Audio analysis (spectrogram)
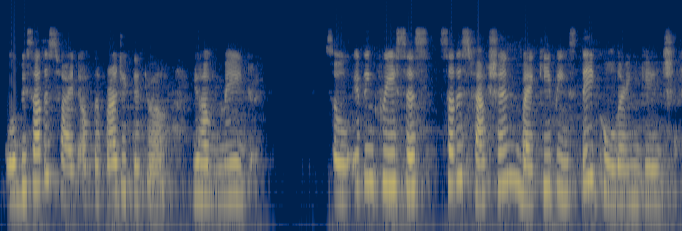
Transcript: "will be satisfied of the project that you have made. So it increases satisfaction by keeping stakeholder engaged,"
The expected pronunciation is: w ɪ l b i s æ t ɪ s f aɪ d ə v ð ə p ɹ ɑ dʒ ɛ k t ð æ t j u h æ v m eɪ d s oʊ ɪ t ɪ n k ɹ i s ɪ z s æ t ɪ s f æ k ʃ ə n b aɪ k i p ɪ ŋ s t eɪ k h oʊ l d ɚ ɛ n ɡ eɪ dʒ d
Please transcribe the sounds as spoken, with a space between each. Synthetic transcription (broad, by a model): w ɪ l b i s æ t ɪ s f aɪ d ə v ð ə p ɹ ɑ dʒ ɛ k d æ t j u h æ v m eɪ d s oʊ ɪ t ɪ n k ɹ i s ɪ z s æ t ɪ s f æ k ʃ ə n b aɪ k i p ɪ ŋ s t eɪ k h oʊ l d ɚ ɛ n ɡ eɪ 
